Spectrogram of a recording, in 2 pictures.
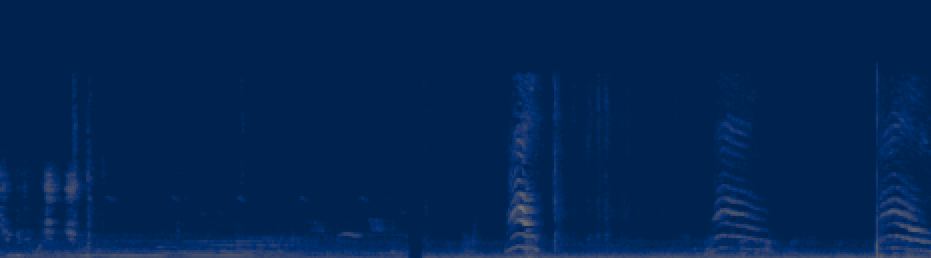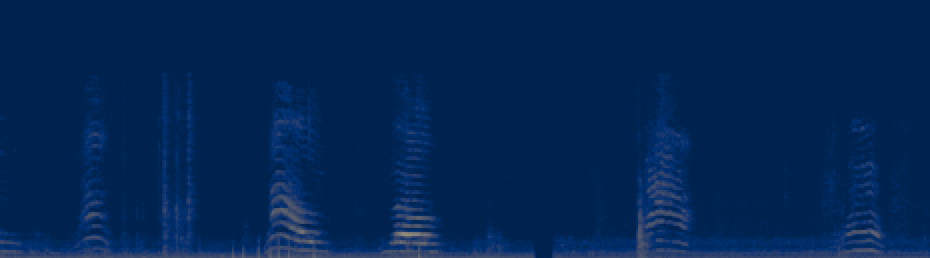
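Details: Domestic cat meowing, played to drive off rats in the countryside: after a quiet start with faint tonal background hum, about eight short, bright, arched meows come at uneven gaps of one to two seconds.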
